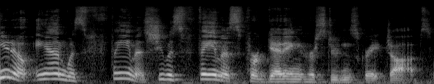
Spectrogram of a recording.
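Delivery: ordinary talk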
